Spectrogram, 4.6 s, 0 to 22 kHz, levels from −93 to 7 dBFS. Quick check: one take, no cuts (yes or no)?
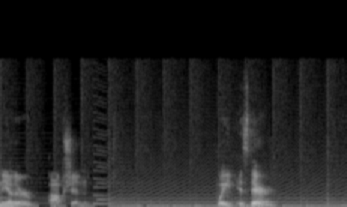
yes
